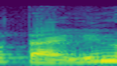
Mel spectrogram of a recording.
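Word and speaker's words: ptyalin: ठीक इसी प्रकार साथियों जो टाइलिन होता है इसे तो पी से लिखा जाता है साथियों, लेकिन बोला प्रोनाउंस टी से किया जाता है, टाइलिन एमाइलेज एंजाइम।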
